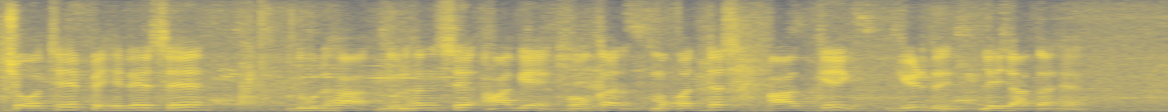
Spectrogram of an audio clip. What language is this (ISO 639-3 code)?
urd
